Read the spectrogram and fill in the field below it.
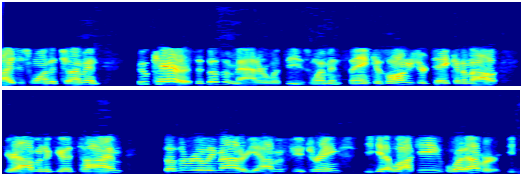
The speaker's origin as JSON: {"language": "English", "region": "California", "country": "United States", "tie": "born or raised there", "said": "I grew up in the Bay Area"}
